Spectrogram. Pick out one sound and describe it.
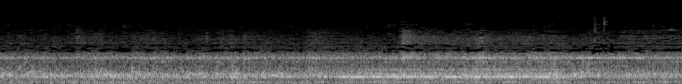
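Music plays from a television loudspeaker.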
